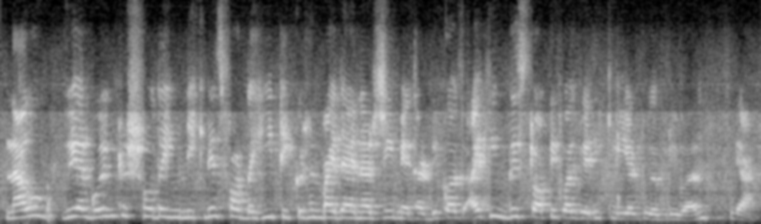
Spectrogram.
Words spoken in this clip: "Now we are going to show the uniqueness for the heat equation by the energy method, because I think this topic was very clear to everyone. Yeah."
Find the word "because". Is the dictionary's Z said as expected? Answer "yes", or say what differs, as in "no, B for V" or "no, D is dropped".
yes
